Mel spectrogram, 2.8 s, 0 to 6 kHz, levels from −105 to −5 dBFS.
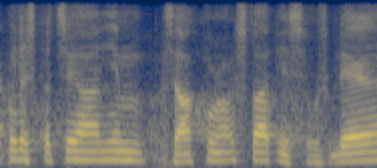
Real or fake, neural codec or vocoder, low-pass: fake; codec, 16 kHz, 0.5 kbps, FunCodec, trained on Chinese and English, 25 frames a second; 5.4 kHz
